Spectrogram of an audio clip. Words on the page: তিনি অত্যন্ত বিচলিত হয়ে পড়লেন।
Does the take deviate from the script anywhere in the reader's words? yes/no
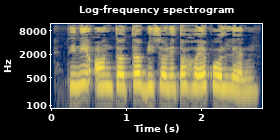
no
